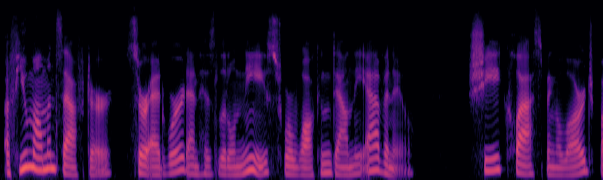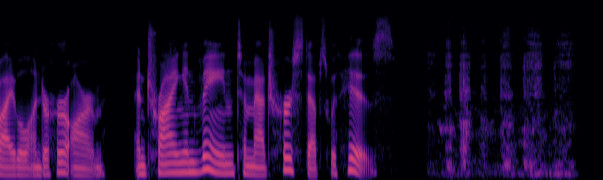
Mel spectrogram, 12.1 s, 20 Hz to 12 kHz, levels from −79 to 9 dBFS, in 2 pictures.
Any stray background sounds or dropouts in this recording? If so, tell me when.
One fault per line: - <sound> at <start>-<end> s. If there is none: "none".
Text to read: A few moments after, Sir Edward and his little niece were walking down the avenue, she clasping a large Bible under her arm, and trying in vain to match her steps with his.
- laugh at 10.3-11.8 s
